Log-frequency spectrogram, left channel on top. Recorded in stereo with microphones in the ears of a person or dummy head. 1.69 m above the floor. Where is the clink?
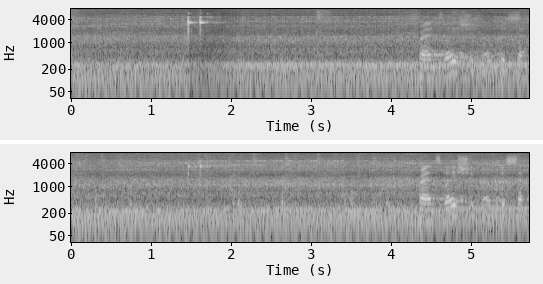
35° left (ahead or behind), 2 m.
